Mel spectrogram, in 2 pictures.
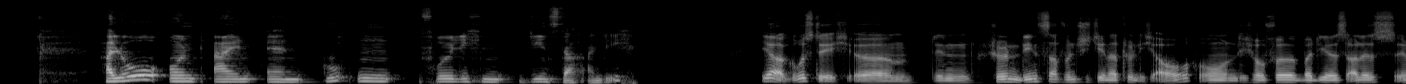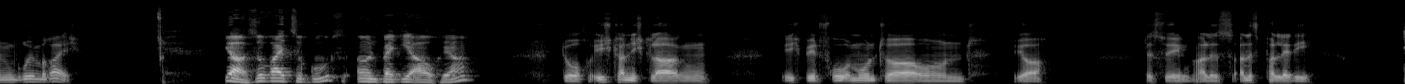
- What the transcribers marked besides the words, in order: none
- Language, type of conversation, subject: German, unstructured, Welche wissenschaftliche Entdeckung findest du am faszinierendsten?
